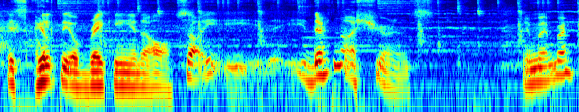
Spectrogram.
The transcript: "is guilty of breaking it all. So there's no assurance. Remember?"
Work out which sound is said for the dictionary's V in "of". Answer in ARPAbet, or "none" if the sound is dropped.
V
